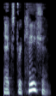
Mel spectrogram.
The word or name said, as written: extrication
